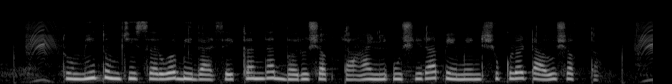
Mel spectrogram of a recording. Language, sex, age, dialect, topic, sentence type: Marathi, female, 18-24, Southern Konkan, banking, statement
